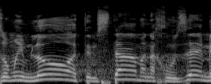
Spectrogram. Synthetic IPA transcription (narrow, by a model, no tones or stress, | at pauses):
zo̞mʁimlo̞at̪e̞mst̪amanaχnuzem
